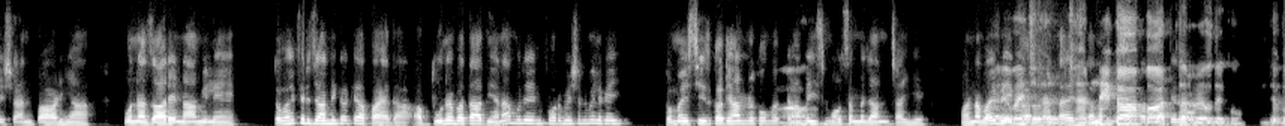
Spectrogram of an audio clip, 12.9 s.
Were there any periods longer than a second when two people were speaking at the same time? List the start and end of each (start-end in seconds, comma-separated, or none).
9.9-12.0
